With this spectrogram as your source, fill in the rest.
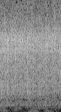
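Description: Apple pieces, Granny Smiths among them, fry in melted butter with a soft, even sizzle that keeps on for a moment, close by and fairly quiet.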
